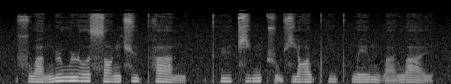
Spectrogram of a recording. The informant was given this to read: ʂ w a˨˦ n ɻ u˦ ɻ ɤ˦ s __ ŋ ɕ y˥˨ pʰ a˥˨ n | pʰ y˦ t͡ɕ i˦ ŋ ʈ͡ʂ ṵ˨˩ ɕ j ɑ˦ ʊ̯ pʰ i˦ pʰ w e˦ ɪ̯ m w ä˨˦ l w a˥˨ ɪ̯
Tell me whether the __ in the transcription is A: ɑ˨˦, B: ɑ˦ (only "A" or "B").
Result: B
